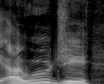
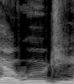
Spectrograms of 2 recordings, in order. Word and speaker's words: Iwuji: a team owner jesse yawuji am i saying that name wrong no yes you are it's jessie you were close close it was close i put the wrong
